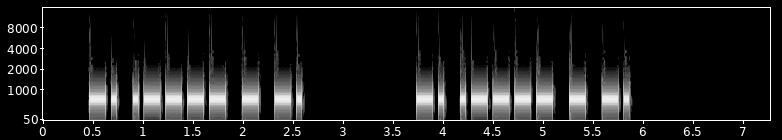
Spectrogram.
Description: Morse code, heard as a keyed tone, about 22 wpm, 700 Hz. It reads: N1TN N1TN
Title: USA Call Signs - 4 Characters - Repeated 2x - 22wpm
